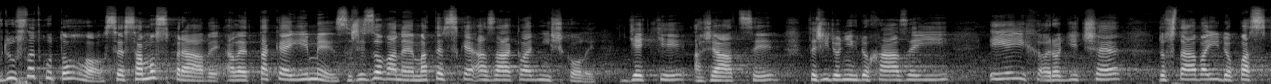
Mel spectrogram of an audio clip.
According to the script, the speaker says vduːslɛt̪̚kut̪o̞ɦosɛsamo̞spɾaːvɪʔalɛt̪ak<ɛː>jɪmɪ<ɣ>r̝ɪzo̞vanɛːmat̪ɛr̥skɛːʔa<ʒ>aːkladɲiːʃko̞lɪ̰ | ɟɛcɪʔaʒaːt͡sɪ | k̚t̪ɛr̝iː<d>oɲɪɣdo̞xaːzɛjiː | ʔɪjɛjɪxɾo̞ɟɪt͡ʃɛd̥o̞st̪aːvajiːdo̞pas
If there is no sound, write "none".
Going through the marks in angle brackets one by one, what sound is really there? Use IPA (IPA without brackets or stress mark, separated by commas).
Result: ɛː, z, z, d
